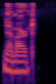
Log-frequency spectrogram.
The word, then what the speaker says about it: Nembhard: Am I saying that right? Nembhard? – Nemard.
